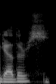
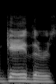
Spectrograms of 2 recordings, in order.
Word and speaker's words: Gathers: of Clayton gathers yeah he spelled her name wrong he pronounced it might be pronounced Gaithers you know so he GAE it's Gea so andrew luck goes i exclamation point gathers not Gaithers apologies whitney come on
